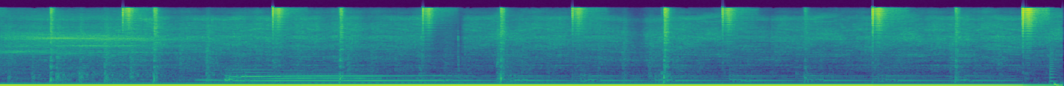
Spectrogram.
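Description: Live experimental percussion music: a loud, steady deep bass drone under scattered sharp clicks and strikes on a snare drum, with a sustained lower tone joining about three seconds in. It all cuts off abruptly near the end.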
